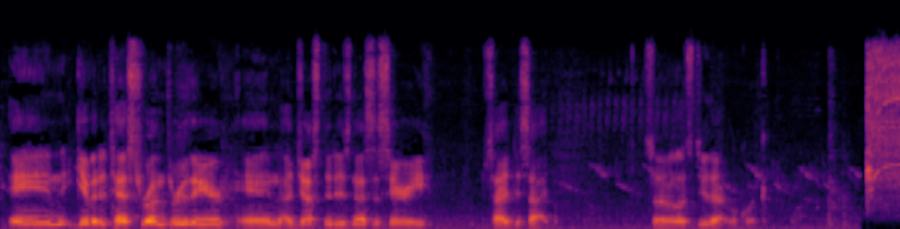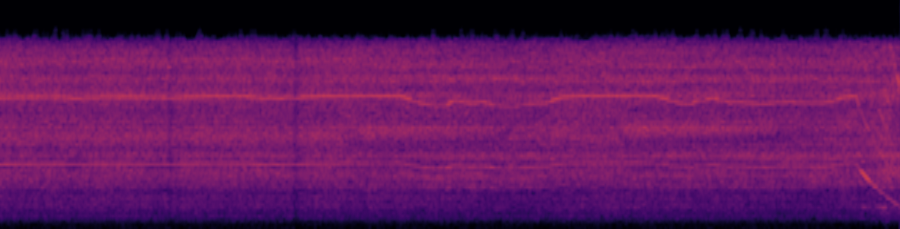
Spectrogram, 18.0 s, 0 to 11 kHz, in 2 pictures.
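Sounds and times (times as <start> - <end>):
table saw whining: 8.3 - 18.0.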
